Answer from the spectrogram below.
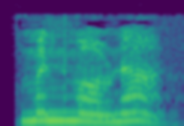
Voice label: "manvaouna", Punjabi; ਮਨਵਾਉਣਾ

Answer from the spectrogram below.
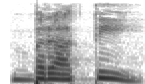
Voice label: "braati", Punjabi

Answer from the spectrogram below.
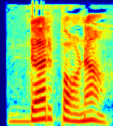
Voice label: "darr paouna", Punjabi

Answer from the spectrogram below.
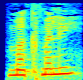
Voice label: "makhmali", Punjabi; ਮਖਮਲੀ

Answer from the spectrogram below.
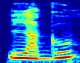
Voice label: "laagoo", Punjabi

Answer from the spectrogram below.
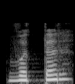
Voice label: "wattar", Punjabi; ਵੱਤਰ

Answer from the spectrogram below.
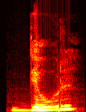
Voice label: "dioor", Punjabi; ਦਿਓਰ

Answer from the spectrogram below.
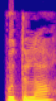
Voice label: "putlla", Punjabi

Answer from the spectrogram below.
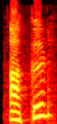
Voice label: "akarr", Punjabi; ਆਕੜ

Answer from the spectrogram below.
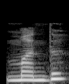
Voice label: "mand", Punjabi

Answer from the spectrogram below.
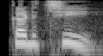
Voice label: "krrchhi", Punjabi

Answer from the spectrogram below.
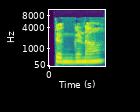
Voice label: "tangnna", Punjabi; ਟੰਗਣਾ

